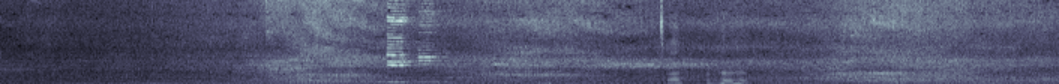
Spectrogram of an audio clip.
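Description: car horn honking

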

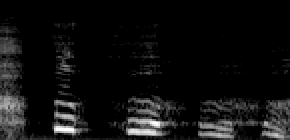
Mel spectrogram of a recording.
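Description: yawn

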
